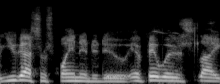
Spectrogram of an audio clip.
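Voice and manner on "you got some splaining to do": usual speaking voice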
